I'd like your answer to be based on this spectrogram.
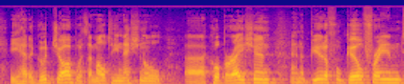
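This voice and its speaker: Fairly high-pitched man with an Australian accent. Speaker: pastor. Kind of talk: sermon. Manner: casual, conversational. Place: church. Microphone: podium.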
